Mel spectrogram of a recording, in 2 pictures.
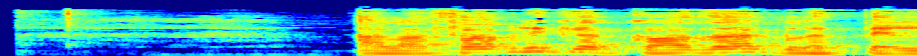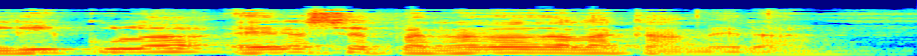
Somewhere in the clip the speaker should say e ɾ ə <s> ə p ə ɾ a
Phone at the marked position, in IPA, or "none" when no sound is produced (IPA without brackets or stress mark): s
